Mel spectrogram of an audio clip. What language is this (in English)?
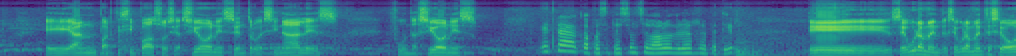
Spanish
